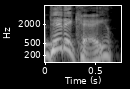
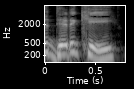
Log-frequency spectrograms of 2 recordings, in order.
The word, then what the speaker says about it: Didache: The Didache, or the Didache, literally, I can give you two books that say, pronounce it Didache, and another book will say, pronounce it Didache.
